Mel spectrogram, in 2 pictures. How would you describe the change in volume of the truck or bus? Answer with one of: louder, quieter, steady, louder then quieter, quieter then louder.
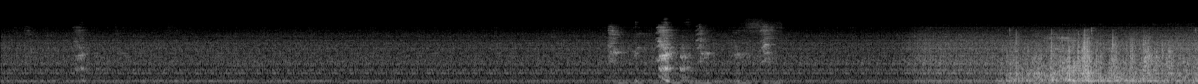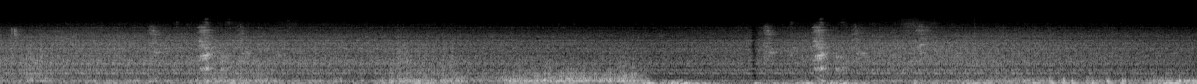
louder.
